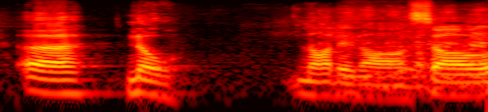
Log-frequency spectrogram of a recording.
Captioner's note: laughter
